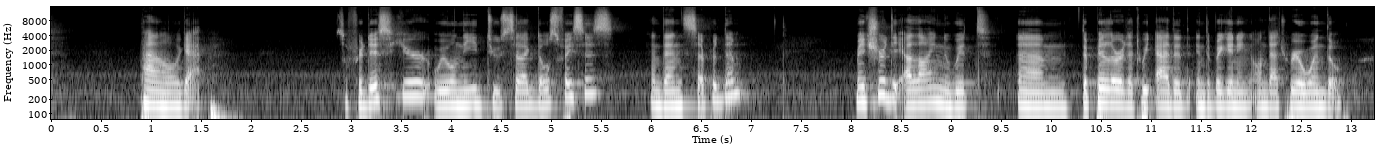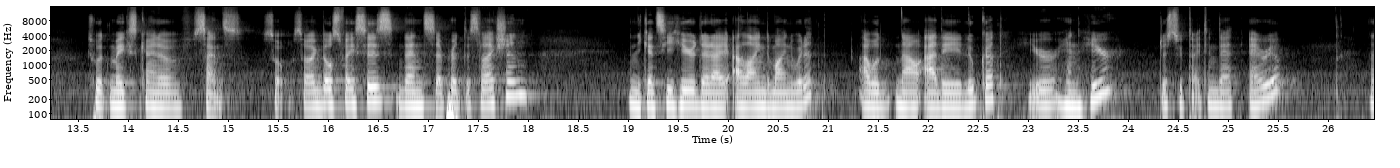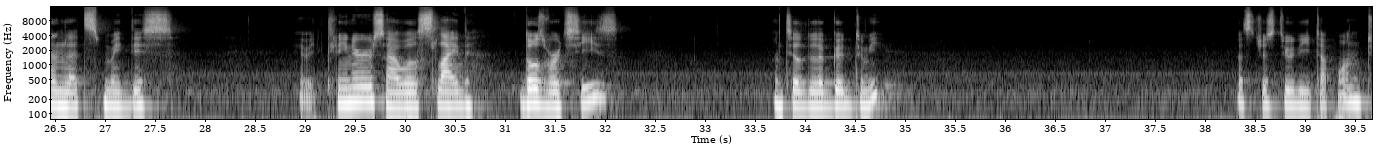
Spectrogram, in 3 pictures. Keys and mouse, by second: 0.5 middle click, 1.3 z, 1.4 a, 1.5 click, 1.9 3, 2.7 click, 3.7 click, 4.2 z, 5.3 click, 6.5-8.0 middle drag, 6.9 1, 8.0 z, 8.3 c, 10.2 click, 10.8 ctrl+click, 11.2 z, 11.6 g, 12.7 3, 13.2 alt+click, 14.1 h, 14.8 l, 15.7 alt+h, 16.2 click, 17.1 Tab, 17.4 alt+a, 17.7 z, 19.6 Tab, 19.8 ctrl+r, 21.2 Tab, 21.5 Tab, 21.9 ctrl+r, 23.2 Tab, 23.7 middle click, 24.1 alt+a, 25.0 Tab, 25.4 shift+middle click, 26.4 click, 27.1 g, 27.7 click, 28.7 Tab, 28.7 click, 29.4 Tab, 29.8 z, 29.9 a, 30.2 1, 30.7 Tab, 31.0 z, 31.7 Tab, 33.3 ctrl+click, 33.7 g, 36.8 click, 37.5 g.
